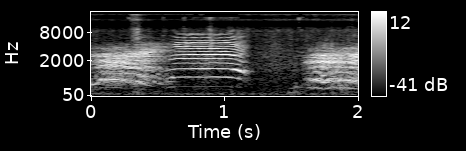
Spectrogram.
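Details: Goats taken out to graze in a field next to farmed land. A single wavering, nasal bleat of about half a second sits between a man's speech before and after it.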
